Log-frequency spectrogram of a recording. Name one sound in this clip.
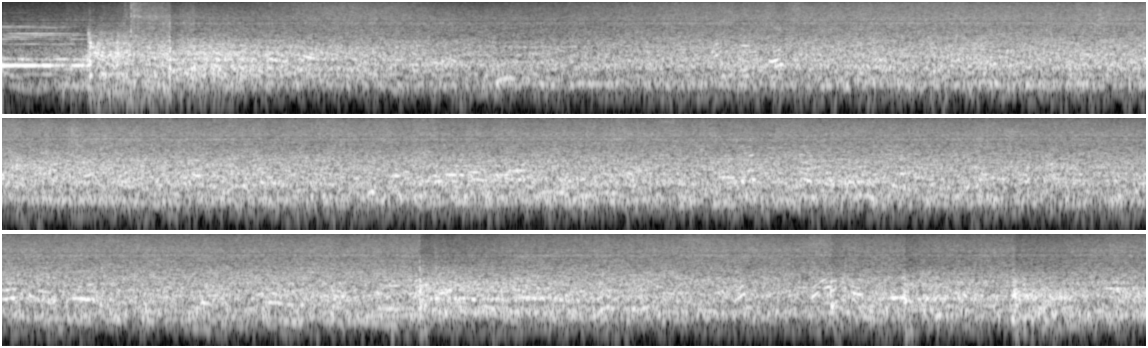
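Swimmers splash and churn the water in a large echoing hall.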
